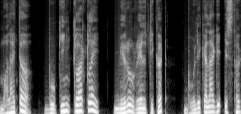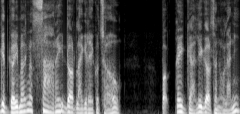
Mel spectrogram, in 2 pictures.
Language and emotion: Nepali, fearful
